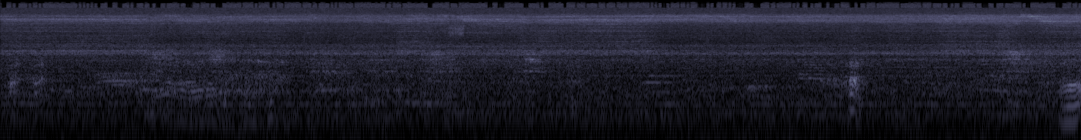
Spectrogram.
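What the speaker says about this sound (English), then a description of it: "this is a very old steam engine." A Big Boy steam locomotive stands at Green Bay, Wisconsin, giving off a broad, steady hiss, with a low rumble and a few brief louder bursts. The sound is moderately distant and fairly quiet, and faint voices are heard nearby.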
